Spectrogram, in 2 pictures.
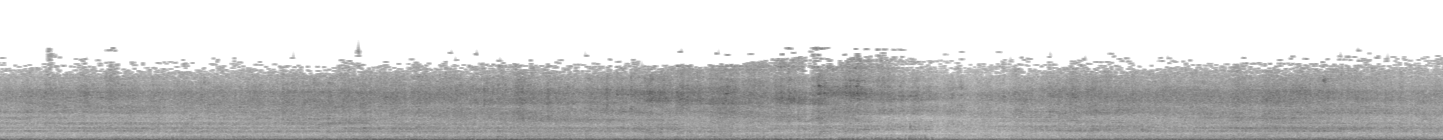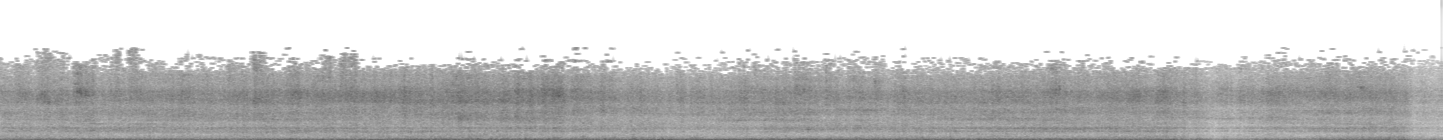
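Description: Florida East Coast Railway freight train's double-stack container well cars rolling past close by: a loud, steady rumble of steel wheels on the rails, dipping briefly near the end.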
